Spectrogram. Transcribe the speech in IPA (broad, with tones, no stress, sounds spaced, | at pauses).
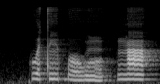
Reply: kʷ ɛ˦˨ t ĩ˦ ɓ oː˨ w ũ˨ | ŋ ã˦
